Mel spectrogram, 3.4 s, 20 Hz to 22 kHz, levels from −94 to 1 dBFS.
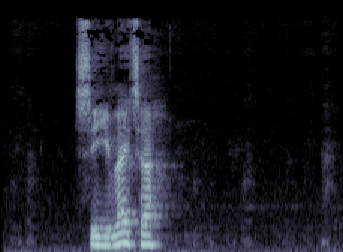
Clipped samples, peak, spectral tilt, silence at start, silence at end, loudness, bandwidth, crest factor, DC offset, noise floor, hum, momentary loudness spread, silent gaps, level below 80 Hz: under 0.1%; -8 dBFS; -4 dB/octave; 0.75 s; 1.8 s; -25 LUFS; 16.5 kHz; 22 dB; under 0.1%; -65 dBFS; none; 11 LU; none; -58 dBFS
